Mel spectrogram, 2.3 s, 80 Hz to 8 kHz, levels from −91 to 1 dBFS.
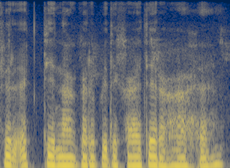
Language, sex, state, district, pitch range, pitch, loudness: Hindi, male, Arunachal Pradesh, Papum Pare, 105-115 Hz, 110 Hz, -15 LUFS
